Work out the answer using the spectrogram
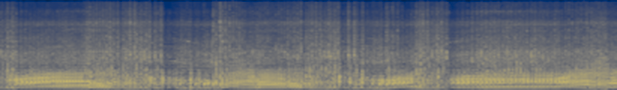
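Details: Triumph Bobber twin after installing a Motone Customs H-BOMB exhaust, revving in repeated blips: crisp, throaty exhaust note pulling cleanly with no misses or pops; running healthy.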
